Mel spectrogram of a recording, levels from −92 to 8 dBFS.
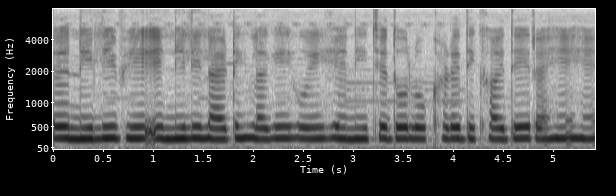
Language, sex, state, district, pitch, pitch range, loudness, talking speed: Hindi, female, Chhattisgarh, Korba, 240 Hz, 235-245 Hz, -12 LUFS, 165 wpm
